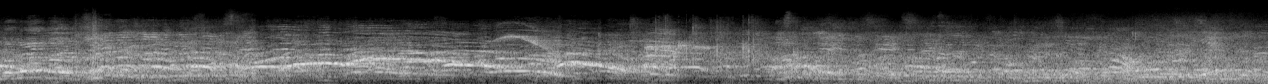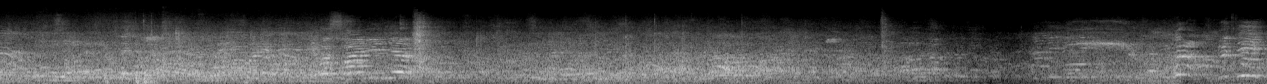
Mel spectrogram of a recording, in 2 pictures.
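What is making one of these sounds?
Men shout to each other on an outdoor sports field.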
